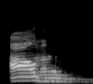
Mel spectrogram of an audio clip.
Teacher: Jangan memantul ya, ini bukan qalqalah. Jadi az mengalir, suaranya jalan terus. Az. Nah.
